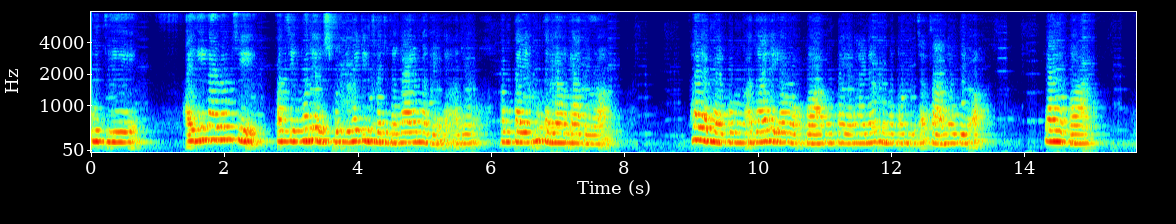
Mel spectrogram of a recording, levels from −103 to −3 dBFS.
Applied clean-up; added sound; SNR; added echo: neural separator model SepFormer DNS4.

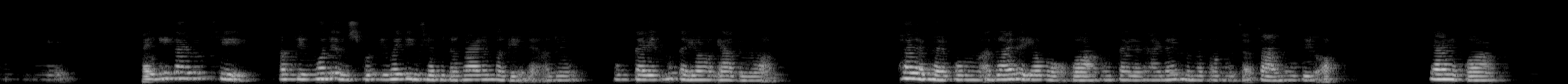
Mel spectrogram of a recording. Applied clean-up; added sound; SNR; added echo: neural mask model DeepFilterNet 3.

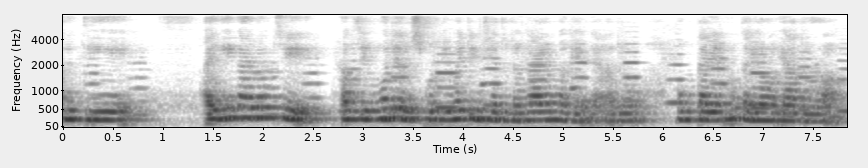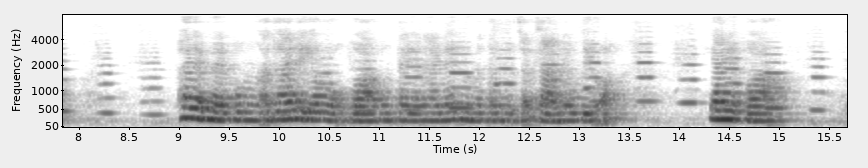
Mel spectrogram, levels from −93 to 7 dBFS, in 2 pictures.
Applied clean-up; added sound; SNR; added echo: none; Wind instrument, woodwind instrument; 17 dB; reverberation time 0.9 s.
